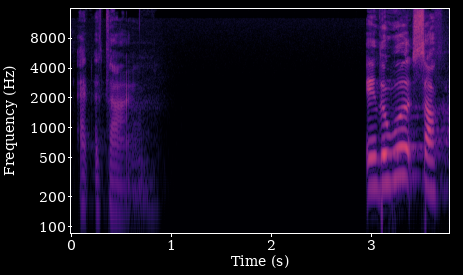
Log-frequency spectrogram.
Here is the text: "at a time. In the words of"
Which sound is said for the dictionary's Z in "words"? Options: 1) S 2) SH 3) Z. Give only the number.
1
